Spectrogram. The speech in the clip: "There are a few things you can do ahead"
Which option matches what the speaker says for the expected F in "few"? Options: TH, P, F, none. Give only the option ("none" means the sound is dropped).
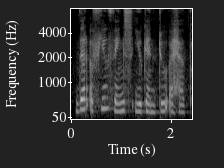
F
